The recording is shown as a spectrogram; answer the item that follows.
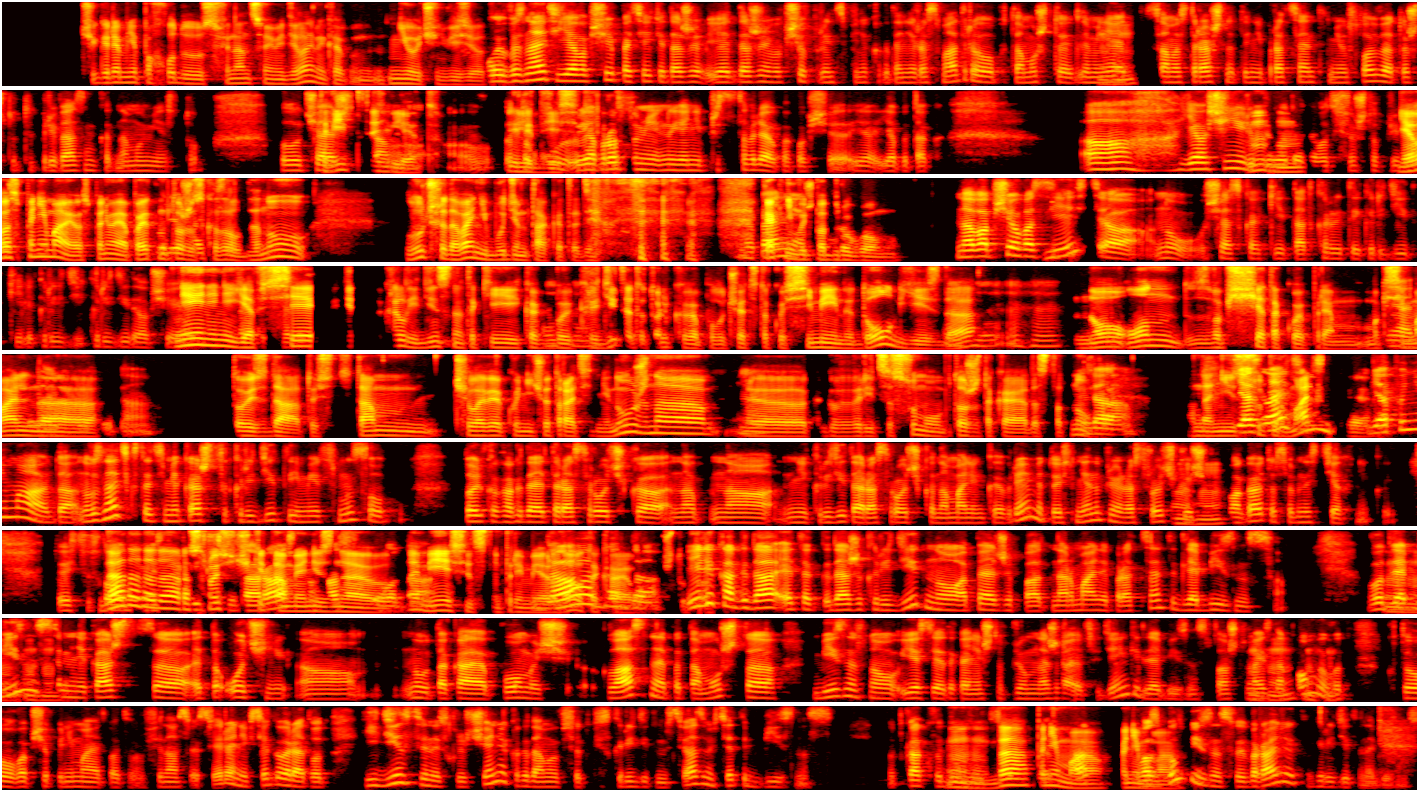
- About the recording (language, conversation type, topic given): Russian, unstructured, Что заставляет вас не доверять банкам и другим финансовым организациям?
- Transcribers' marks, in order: "Честно" said as "че"; tapping; other background noise; laugh; other noise; unintelligible speech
